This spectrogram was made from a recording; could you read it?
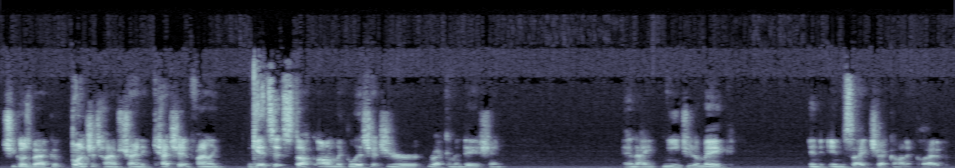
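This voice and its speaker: A man running a tabletop game, improvising descriptive narration in halting, trailing phrases. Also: medium pitch, steady tone, slight background noise. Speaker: game master.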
